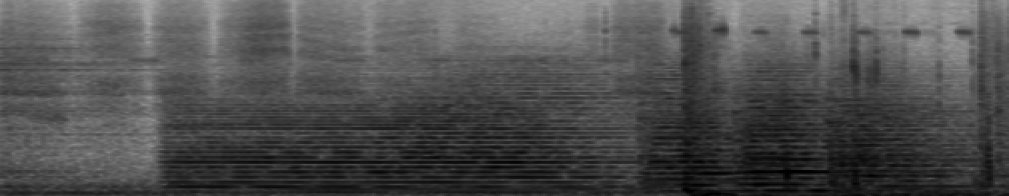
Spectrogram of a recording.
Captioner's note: Dalton breathes heavily; ominous music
